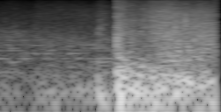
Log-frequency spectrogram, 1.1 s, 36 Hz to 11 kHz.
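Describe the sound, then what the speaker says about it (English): In the Napoleon Total War 3 video game, a howitzer fires. A quiet battlefield bed breaks into one loud, sudden artillery boom that rolls on with rumbling noise. "So there's a lot of shots coming in"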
